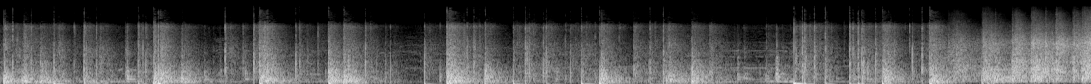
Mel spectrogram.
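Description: Firecrackers bursting in a quick, irregular string of bangs that keeps going, with a brief lull about four seconds in.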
